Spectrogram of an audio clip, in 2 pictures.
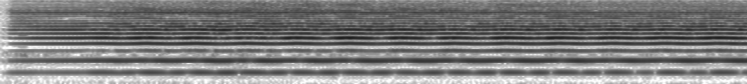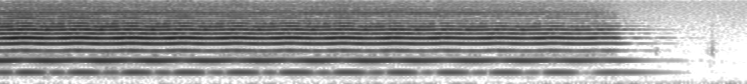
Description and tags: violin arco vibrato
